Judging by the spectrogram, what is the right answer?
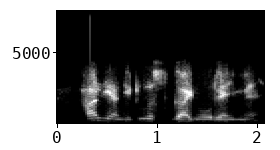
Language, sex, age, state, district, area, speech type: Punjabi, male, 30-45, Punjab, Bathinda, rural, conversation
